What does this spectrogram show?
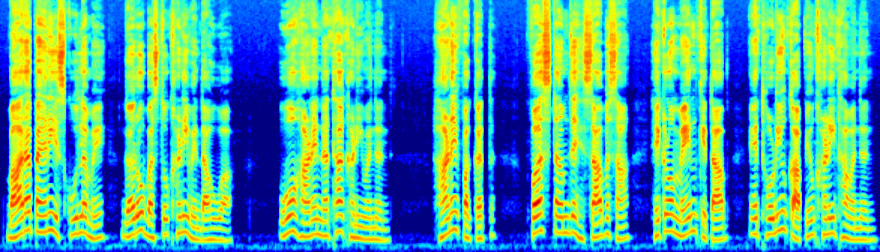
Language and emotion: Sindhi, neutral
